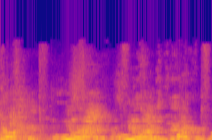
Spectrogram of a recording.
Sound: laughs

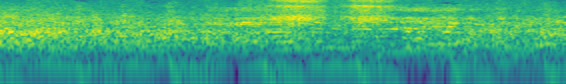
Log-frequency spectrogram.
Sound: sniffing

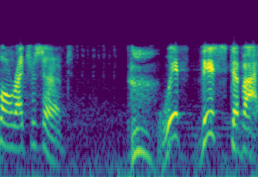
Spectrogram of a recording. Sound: gasps

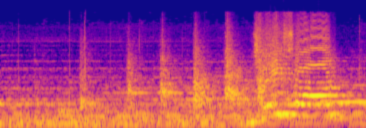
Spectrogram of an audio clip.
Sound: footsteps approaching

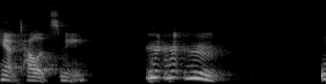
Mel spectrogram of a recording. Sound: clears throat

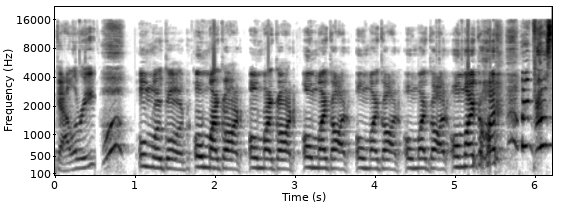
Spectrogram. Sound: gasps

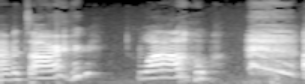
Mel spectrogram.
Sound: chuckles

